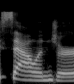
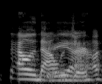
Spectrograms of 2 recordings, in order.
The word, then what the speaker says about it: Salinger: Salinger, and I think that's how you pronounce his name.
